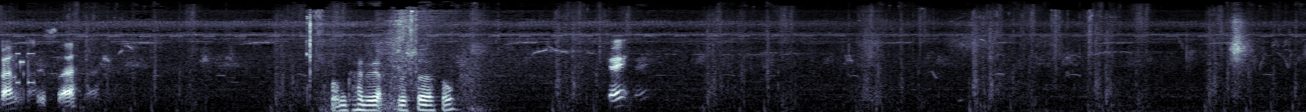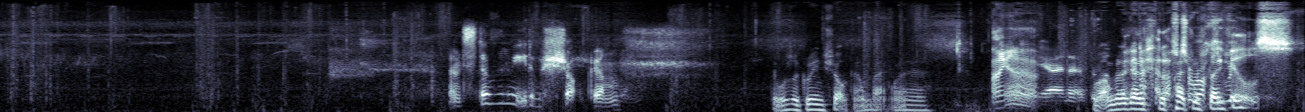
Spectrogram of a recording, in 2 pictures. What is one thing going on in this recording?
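Quick footsteps patter on grass.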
